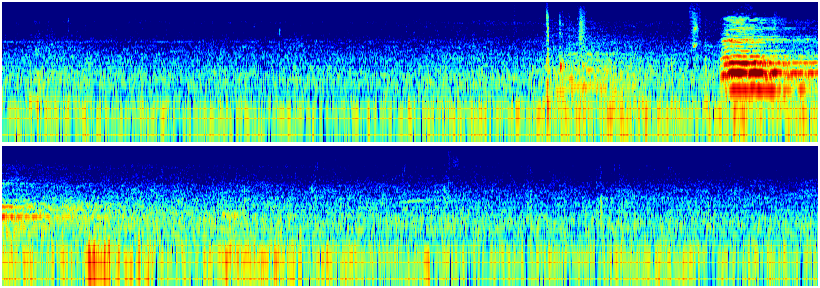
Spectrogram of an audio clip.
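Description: Tennis ball struck with sharp pops during a rally, over a hushed stadium crowd. About three and a half seconds in comes a short loud vocal grunt from a player as she hits the ball.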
